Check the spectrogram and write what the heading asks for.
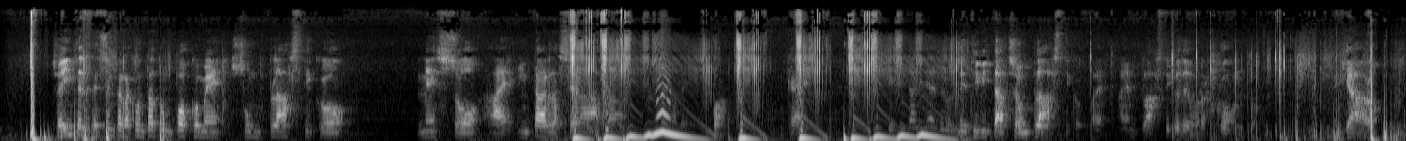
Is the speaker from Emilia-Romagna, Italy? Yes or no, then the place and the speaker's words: yes; Bologna, Emilia-Romagna, Italy; come dico da bolognese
